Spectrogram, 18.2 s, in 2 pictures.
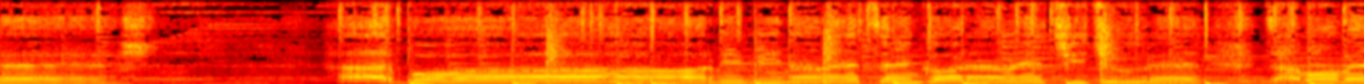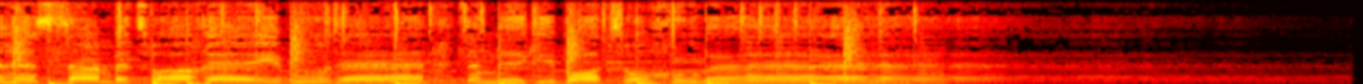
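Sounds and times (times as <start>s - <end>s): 
music beat: 2.2s - 15.4s.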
